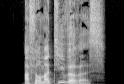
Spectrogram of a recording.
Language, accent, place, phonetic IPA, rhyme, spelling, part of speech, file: German, Germany, Berlin, [afɪʁmaˈtiːvəʁəs], -iːvəʁəs, affirmativeres, adjective, De-affirmativeres.ogg
- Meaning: strong/mixed nominative/accusative neuter singular comparative degree of affirmativ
